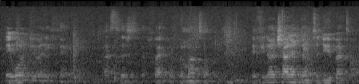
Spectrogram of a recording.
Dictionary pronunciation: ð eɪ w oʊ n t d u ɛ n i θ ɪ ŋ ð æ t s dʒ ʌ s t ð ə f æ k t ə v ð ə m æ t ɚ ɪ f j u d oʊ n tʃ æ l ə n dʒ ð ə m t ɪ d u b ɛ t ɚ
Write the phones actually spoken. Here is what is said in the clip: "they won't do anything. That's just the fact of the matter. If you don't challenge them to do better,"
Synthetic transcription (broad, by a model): ð eɪ w oʊ n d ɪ ɛ n i θ ɪ ŋ ð æ t s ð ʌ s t ð ə f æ k t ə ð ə m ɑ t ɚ ɪ f j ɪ d oʊ n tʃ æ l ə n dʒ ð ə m t ɪ d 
